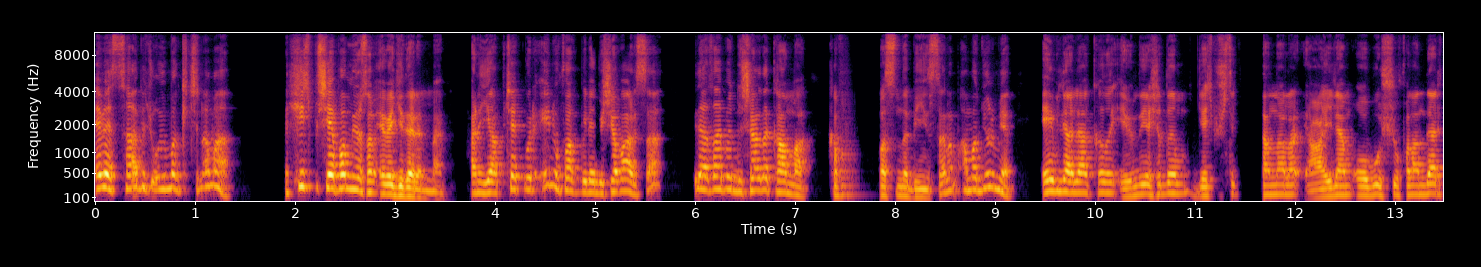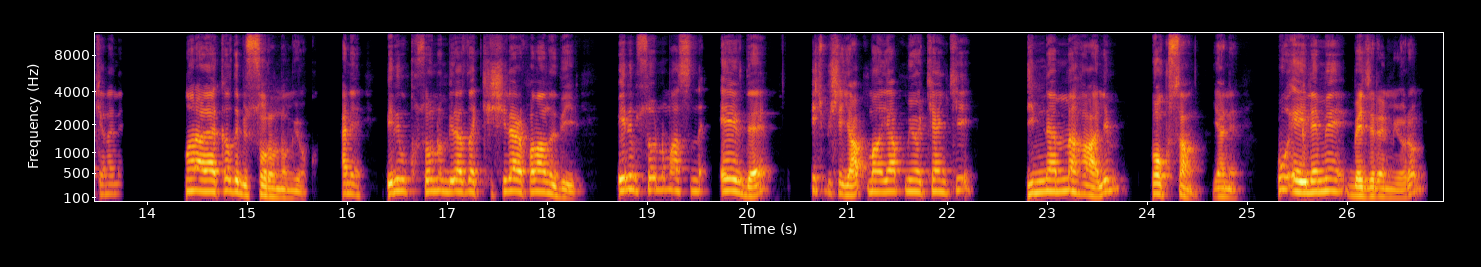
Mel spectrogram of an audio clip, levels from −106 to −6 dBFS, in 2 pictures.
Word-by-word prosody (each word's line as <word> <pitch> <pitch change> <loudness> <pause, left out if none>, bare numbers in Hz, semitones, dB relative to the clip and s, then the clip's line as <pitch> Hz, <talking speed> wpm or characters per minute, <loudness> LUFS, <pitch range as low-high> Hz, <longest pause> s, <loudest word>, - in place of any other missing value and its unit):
evet 235 -1 +6
sadece 230 +1 -2
uyumak 225 +1 -2
için 230 -1 -13
ama 260 +1 -4 0.5
hiçbir 255 +7 -1
şey 240 - +9
yapamıyorsam 220 -7 +3
eve 150 -1 +5
giderim 135 +8 +3
ben. 170 - -10 0.2
Hani, 165 0 -2
yapacak 175 +6 -1
böyle 210 +2 -5
en 255 +3 -7
ufak 205 -5 -3
bile 175 -1 0
bir 160 - -4
şey 180 +3 0
varsa 195 - -3 0.3
biraz 220 -2 0
daha 220 0 -1
böyle 215 -2 -4
dışarıda 200 +3 -3
kalma 175 -9 -1 0.2
kafasında 135 -1 -6
bir 115 - -4
insanım 160 - -5
ama 205 +1 -4
diyorum 245 -1 -3
ya - - -3 0.3
evle 185 +1 +2
alakalı 170 0 0
evimde 120 +2 -5
yaşadığım, 155 +3 -3
geçmişteki 130 +3 -8 0.2
insanlarla, 145 0 -4
ailem 120 +7 -2
o, 130 0 -1
bu, 145 -1 -2
şu 135 +2 -7
falan 140 +2 -5
derken 155 -1 -2
hani, 150 0 -13 0.6
bunlarla 195 -1 +5
alakalı 185 +1 +3
da 180 - +4
bir - - +3
sorunum 115 -8 0
yok. 95 -3 -10 0.2
Hani, 155 -1 -3 0.2
benim 190 +4 +2
k 185 - -18
sorunum 190 0 -2
biraz 185 0 +3
da 180 0 -1
kişiler 185 0 +1
falan 180 -1 +4
da 140 -5 0
değil. 95 -3 -4 0.3
Benim 210 +2 +4
sorunum, 205 -1 -5
aslında, 195 -3 -5
evde 200 - +4 0.4
hiçbir 205 -4 -8
şey 160 -2 -3
yapma 180 +6 +3
yapmıyorkenki 185 +1 -2 0.5
dinlenme 185 +3 +2
hâlim 190 +3 +1 0.2
noksan. 155 -1 +2
Yani, 115 -4 -4 0.3
bu 220 +1 -1
eylemi 180 -3 +6
beceremiyorum. 120 -5 +1
180 Hz, 165 wpm, -23 LUFS, 145-200 Hz, 0.6 s, şey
